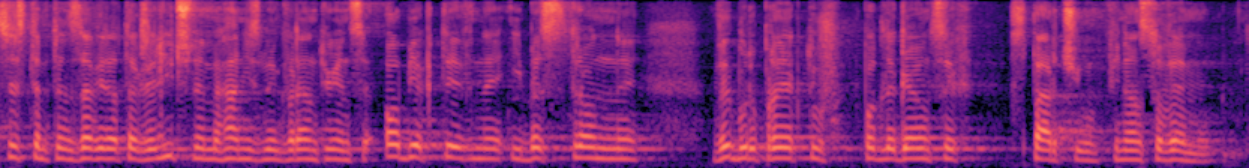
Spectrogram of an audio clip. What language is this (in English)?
Polish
